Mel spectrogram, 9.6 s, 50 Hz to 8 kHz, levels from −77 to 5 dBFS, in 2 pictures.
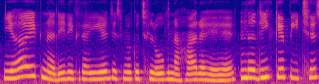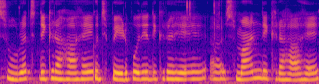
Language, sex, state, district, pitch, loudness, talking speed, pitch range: Hindi, female, Bihar, Lakhisarai, 240 Hz, -13 LUFS, 175 wpm, 225-260 Hz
